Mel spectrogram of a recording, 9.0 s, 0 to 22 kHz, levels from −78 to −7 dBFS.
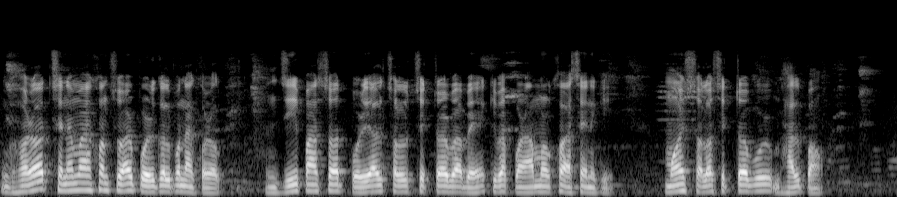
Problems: none marked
